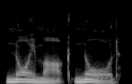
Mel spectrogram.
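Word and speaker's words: Neumark-Nord: At Neumark Nord, pronounced Neumark Nord, also in Germany, archaeologists have documented the butchered remains of roughly 70 straight-tusked elephants.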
